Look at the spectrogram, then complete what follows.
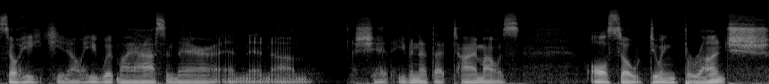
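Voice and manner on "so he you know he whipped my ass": plain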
